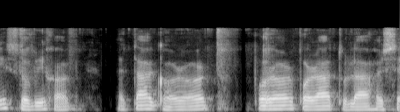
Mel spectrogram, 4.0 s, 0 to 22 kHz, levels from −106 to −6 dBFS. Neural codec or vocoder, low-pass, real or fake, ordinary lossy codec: codec, 16 kHz, 4.8 kbps, FACodec; none; fake; none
